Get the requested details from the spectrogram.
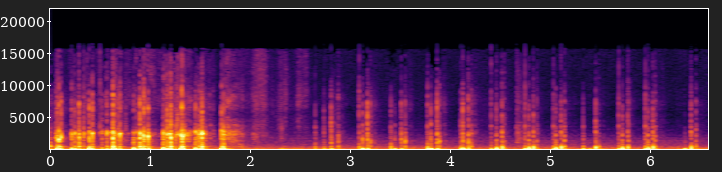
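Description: Fingernails tap and click on the black cap and body of a green plastic shower gel bottle. The first couple of seconds bring a dense flurry of brighter, ringing clicks, followed by sparser, softer dull taps with a low body. Each hit is short and dies away almost at once.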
